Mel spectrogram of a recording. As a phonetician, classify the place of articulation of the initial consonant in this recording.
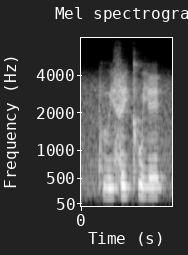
labial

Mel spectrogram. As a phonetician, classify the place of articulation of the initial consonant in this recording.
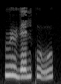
retroflex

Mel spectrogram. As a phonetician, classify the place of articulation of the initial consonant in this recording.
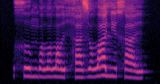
velar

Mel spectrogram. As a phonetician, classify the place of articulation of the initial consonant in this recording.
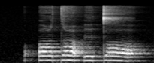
glottal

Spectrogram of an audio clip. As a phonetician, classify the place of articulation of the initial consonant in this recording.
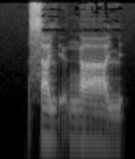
alveolar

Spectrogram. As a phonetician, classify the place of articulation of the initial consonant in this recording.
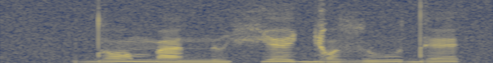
alveolar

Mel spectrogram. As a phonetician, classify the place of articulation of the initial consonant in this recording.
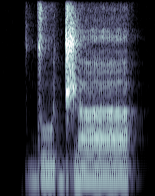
alveolar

